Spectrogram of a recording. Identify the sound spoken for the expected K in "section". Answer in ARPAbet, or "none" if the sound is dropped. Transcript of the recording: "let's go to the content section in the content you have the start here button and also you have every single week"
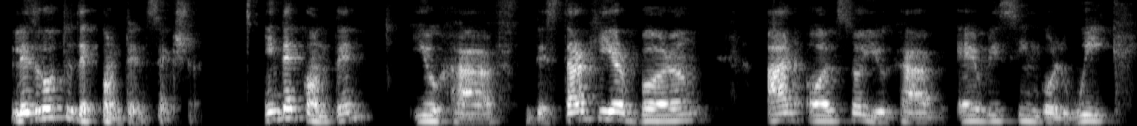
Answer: K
